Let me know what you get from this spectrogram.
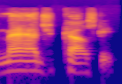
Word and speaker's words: Majkowski: Honestly, where I got that, man, it started at Fork Union, because you see, my last name has a silent J in it. Mm-hmm. It's spelled M-A-J. It looks like Majkowski, right?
